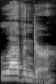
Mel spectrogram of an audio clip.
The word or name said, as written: lavender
